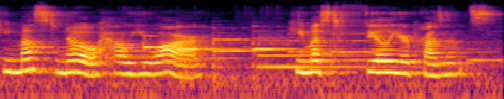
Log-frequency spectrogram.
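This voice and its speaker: A woman delivering a scripted dramatic monologue in church, deliberate and reflective. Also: fairly high pitch, fairly even intonation. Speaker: dramatic reader. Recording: echoey church hall with music. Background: music.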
